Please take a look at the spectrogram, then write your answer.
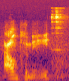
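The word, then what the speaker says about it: Alkemi: It's from a French developer called Alchemy, with a very odd spelling, A-L-K-E-M-I. I was trying to figure out how to pronounce that at first, but then I saw their logo, and I'm like, oh, okay, it's a play on Alchemy.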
